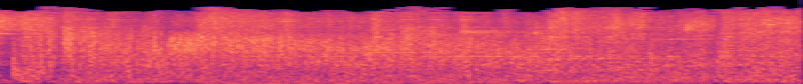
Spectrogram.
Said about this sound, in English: They're out there setting off bombs.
